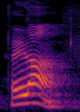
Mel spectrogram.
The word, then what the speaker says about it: ड़: इसमें जीभ को तालु की ओर मोड़कर बोला जाता है। इनका उच्चारण जीभ को तालु की ओर ऊपर मोड़कर फिर बोला जाता है, जैसे ड़ा, ढ़।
